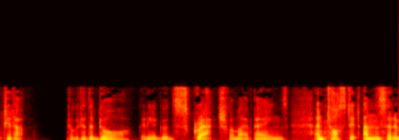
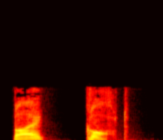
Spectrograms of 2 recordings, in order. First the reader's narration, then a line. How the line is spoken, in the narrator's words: he said, in a nasal, clogged voice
